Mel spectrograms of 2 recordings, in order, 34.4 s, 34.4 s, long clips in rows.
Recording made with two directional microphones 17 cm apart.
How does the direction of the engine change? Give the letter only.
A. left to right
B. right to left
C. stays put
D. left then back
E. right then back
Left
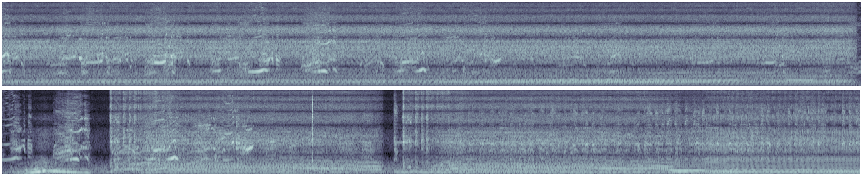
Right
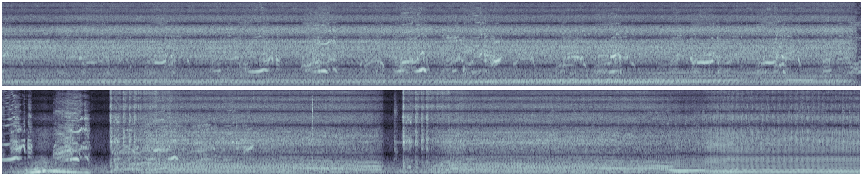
C.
